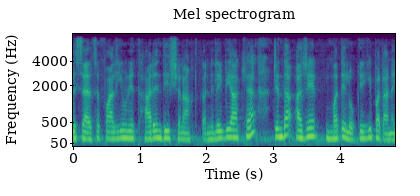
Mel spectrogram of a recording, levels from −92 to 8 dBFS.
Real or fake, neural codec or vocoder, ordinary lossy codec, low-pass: fake; codec, 24 kHz, 3 kbps, HILCodec; none; 7.2 kHz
